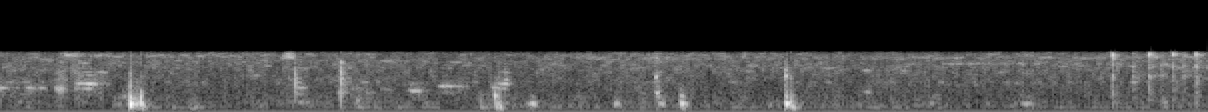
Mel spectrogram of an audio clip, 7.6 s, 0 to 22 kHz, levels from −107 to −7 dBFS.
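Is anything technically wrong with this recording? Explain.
Yes. Throughout the clip there is tandem speech coding: the call passed through three speech codecs in a row, each re-encoding the previous one's degraded output. The speech sounds rough, muffled and warbly, with nothing above 3.8 kHz, which fits a chain ending in AMR-NB.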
